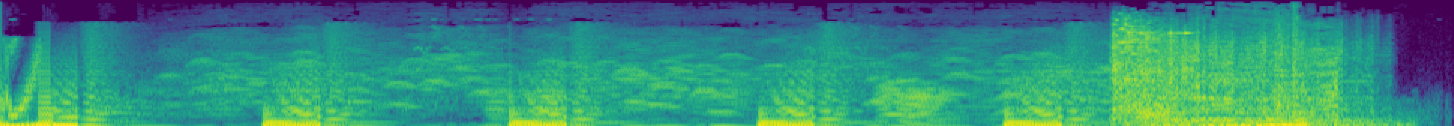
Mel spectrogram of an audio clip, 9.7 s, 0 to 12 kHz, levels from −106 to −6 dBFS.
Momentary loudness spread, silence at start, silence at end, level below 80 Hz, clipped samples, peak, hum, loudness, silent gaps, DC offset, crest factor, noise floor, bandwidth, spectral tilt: 19 LU; 0 s; 0.25 s; -20 dBFS; under 0.1%; -2 dBFS; none; -18 LUFS; none; under 0.1%; 14 dB; -38 dBFS; 10 kHz; -5 dB/octave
